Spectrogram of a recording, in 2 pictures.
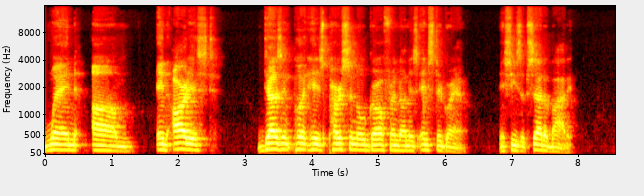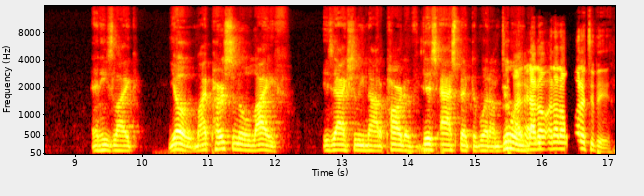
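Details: Adult male speaker; typical speech.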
